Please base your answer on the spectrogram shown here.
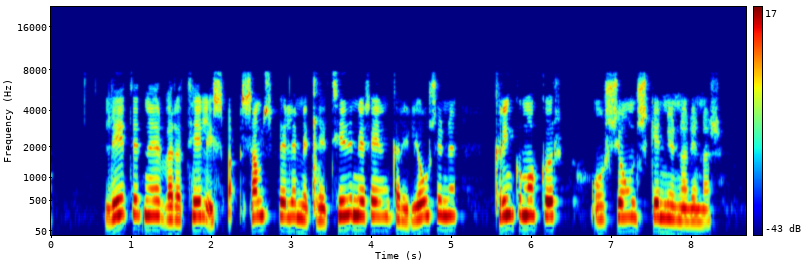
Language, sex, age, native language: Icelandic, female, 40-49, Icelandic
